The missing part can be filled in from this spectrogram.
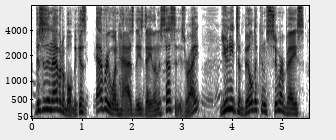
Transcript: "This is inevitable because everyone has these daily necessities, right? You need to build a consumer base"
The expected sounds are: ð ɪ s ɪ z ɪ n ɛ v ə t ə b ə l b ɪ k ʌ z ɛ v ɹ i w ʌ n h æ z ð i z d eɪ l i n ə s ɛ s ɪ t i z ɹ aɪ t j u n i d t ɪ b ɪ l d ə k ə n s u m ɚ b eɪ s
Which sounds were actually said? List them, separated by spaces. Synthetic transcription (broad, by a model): ð ɪ s ɪ z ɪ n ɛ v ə t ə b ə l b ɪ k ʌ z ɛ v ɹ i w ʌ n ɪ z ð i z d eɪ l i n ə s ɛ s ɪ t i z ɹ aɪ t j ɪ n i d t ɪ b ɪ l d ə k ə n s u m ɚ b eɪ s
